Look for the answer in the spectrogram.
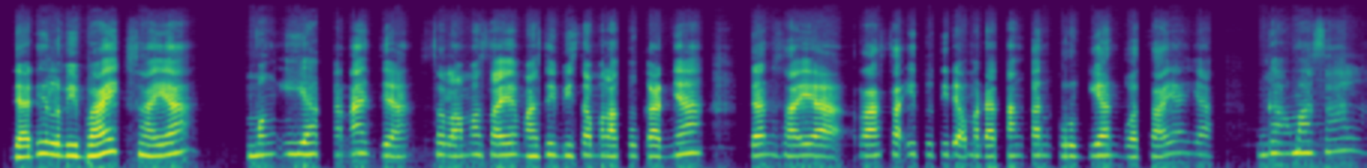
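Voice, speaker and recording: Bright, loud-talking woman pastor. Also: on the high side, normal speed, clear, resonant tone, no echo. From outside Java. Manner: loud, animated storytelling with frequent "hallelujah". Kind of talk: sermon.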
